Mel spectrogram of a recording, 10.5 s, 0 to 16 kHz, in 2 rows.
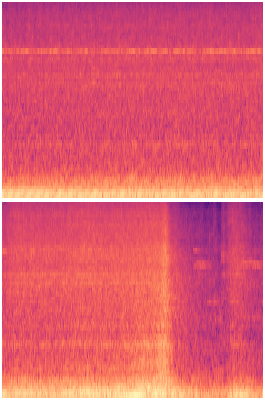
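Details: E92 BMW M3 V8 throwing codes for multiple misfires and popping badly on cold start; uneven lumpy idle with irregular stumbles about three per second, then a rev blip; rough idle with misfires, cause unconfirmed.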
